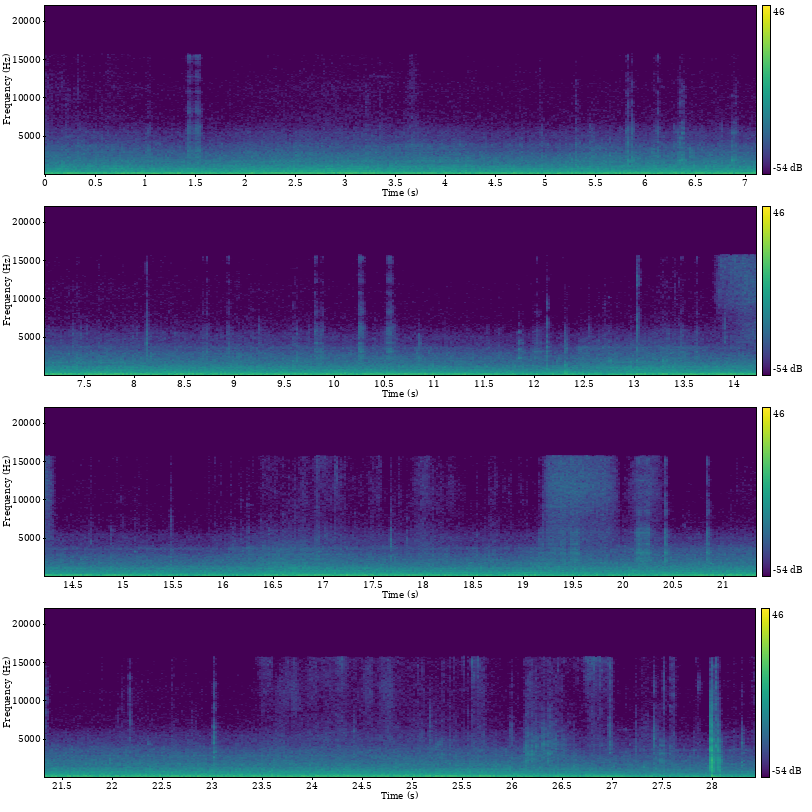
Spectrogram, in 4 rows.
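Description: Scania R730's V8 diesel running under way, a steady drone that wavers up and down in pitch. Near the end the pitch falls and the sound eases off a little, followed by a single sharp click.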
